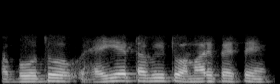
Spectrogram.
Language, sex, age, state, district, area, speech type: Hindi, male, 30-45, Rajasthan, Jaipur, urban, conversation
